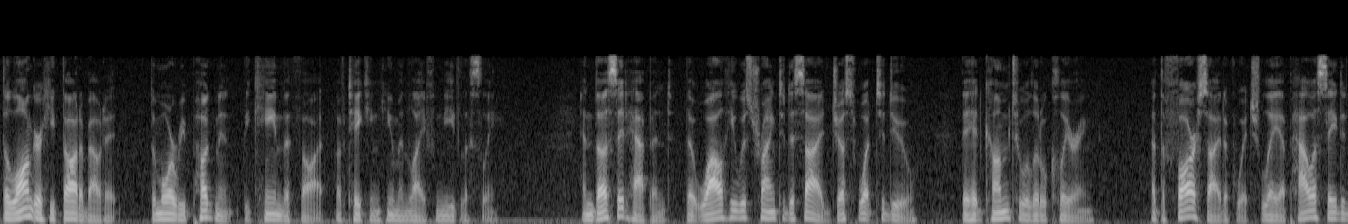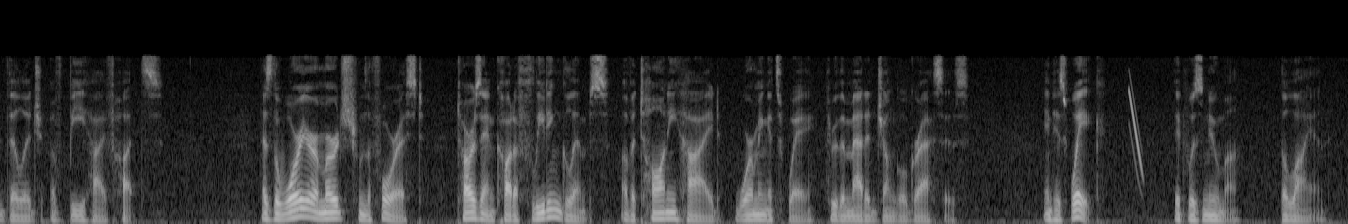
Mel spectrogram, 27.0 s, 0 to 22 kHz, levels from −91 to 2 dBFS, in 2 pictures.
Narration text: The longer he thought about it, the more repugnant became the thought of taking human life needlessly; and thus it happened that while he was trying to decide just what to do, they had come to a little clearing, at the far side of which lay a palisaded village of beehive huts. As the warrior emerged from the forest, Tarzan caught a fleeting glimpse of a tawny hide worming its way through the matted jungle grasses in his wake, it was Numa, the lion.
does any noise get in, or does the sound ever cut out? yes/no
yes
